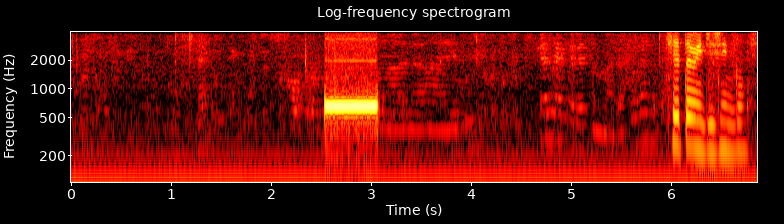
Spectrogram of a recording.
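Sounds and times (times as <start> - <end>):
voicemail beep tone: 2.6 - 3.1
faint phone line hum: 2.6 - 3.2
speech: 6.0 - 6.8.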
